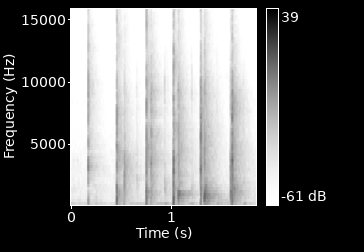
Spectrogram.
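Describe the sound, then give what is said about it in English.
Sparse clapping from a small studio audience, about seven sharp, crisp claps landing in a steady, evenly spaced rhythm, with no voices over them. “Again, that clapping sounds a lot like you and me.”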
